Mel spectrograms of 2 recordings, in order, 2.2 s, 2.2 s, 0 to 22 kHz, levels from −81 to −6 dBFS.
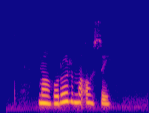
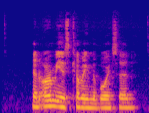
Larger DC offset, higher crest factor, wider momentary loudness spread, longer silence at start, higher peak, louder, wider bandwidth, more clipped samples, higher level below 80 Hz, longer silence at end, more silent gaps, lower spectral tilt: neither; about the same, 14 dB vs 16 dB; about the same, 9 LU vs 8 LU; about the same, 0.6 s vs 0.5 s; second, -10 dBFS vs -4 dBFS; second, -24 LUFS vs -20 LUFS; second, 7 kHz vs 14.5 kHz; neither; second, -72 dBFS vs -54 dBFS; first, 0.6 s vs 0.2 s; neither; first, -7 dB/octave vs -5.5 dB/octave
